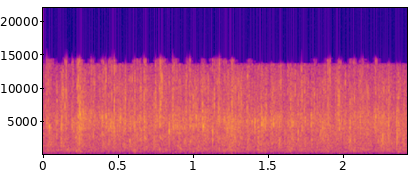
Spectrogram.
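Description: Audience applauding: the dense clapping of many hands.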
